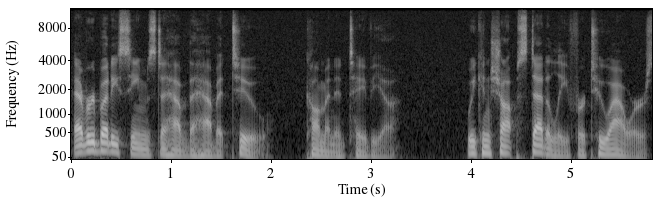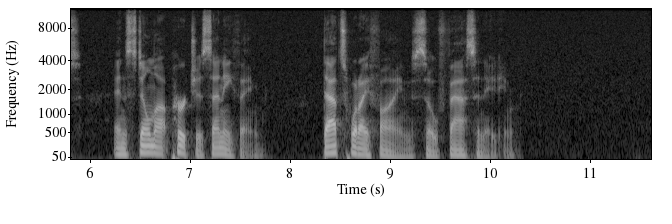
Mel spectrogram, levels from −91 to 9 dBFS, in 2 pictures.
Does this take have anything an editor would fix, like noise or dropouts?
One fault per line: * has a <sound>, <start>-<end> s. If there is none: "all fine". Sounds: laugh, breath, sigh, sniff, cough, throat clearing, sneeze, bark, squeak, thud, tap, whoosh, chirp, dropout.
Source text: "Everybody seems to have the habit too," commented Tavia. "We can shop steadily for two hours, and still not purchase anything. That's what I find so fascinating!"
all fine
